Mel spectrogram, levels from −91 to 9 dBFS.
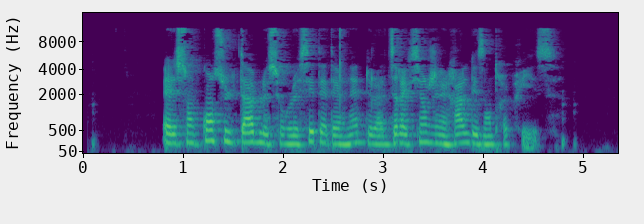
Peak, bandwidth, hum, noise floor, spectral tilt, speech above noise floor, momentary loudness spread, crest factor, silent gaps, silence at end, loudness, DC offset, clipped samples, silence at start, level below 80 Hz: -6 dBFS; 12 kHz; none; -68 dBFS; -4 dB/octave; 46 dB; 11 LU; 18 dB; none; 0.55 s; -22 LUFS; under 0.1%; under 0.1%; 0.8 s; -56 dBFS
